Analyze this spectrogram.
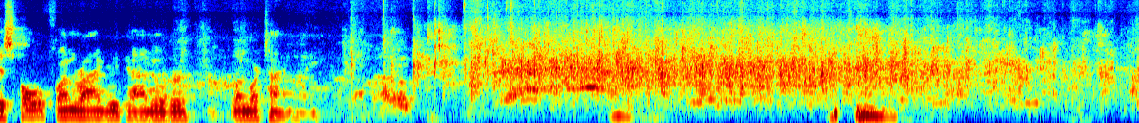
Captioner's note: applause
